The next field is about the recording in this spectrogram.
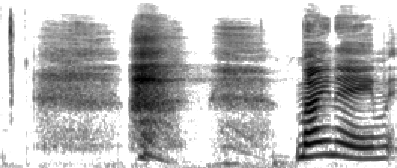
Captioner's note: breathe whooshes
